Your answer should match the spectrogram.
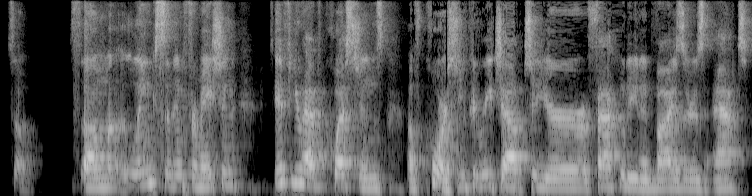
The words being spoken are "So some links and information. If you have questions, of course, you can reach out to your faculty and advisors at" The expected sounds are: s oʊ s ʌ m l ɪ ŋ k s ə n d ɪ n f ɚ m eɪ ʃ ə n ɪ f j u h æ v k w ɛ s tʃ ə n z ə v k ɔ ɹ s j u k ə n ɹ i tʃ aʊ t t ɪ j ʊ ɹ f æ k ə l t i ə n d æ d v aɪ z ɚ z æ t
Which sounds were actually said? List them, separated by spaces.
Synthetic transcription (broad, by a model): s oʊ s ʌ m l ɪ ŋ k s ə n ɪ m f ɚ m eɪ ʃ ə n ɪ f j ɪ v k w ɛ s tʃ ə n z ə v k ɔ ɹ s j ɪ k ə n ɹ i tʃ aʊ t t ɪ j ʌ ɹ f æ k l t i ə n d æ d v aɪ z ɚ z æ t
